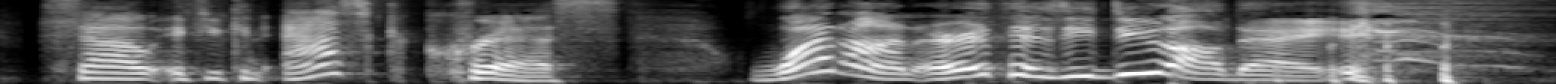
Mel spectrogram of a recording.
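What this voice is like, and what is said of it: Put-on southern accent. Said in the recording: “You totally got my wife's voice. She's a southern whatever that was accent.”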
